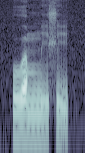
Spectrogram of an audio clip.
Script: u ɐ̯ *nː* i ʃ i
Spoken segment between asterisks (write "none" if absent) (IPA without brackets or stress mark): mː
